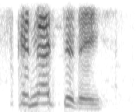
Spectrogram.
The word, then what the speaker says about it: Schenectady: Oh, Schenectady.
